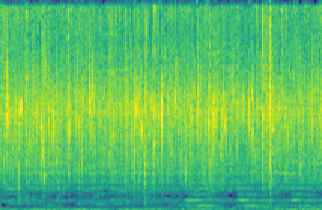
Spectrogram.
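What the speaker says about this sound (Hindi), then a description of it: "ये देखें बहुत अच्छी सी हमारी टिक्कियाँ जो है फ्राई होना शुरू हो गई हैं।" Chicken shami kabab patties sizzle and crackle steadily in hot oil, a close, continuous frying hiss with small pops throughout.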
